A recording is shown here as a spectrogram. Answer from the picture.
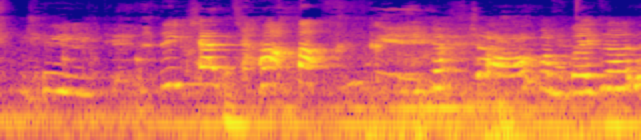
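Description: Young children's voices, chattering and calling out as they play, in short high-pitched bursts.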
